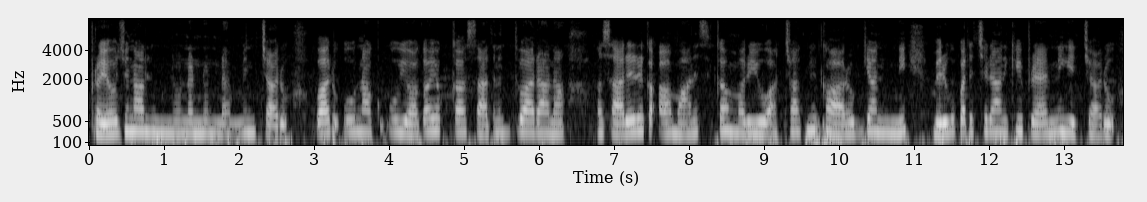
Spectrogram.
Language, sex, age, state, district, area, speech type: Telugu, female, 60+, Andhra Pradesh, Kakinada, rural, spontaneous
